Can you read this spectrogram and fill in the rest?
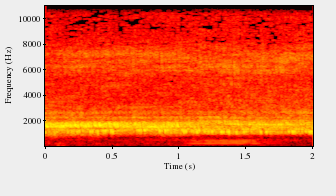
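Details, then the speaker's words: RC car electronic speed controller powered on with an electric motor connected. A short series of clean, steady electronic tones sounds as it probes and tries to recognise the motor. "let's turn it off and let's turn it on you will probably hear some interesting melody if it happens then the unit will recognize the electrical motor"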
